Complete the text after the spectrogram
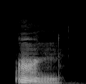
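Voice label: "on", British English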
